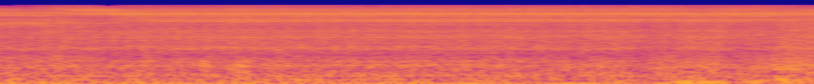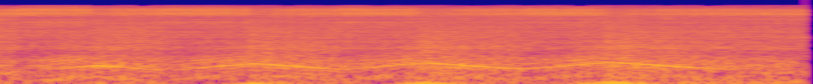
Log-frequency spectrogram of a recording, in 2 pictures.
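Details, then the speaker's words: Freshly tuned MG engine, after replacing a damaged old part: quiet steady idle, then three smooth even throttle blips with no knocks or rattles, cam audible and a little throat to it; normal revving. "I am so glad that little motor sounds all that you can hear the cam and now it's getting a little throat to it"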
